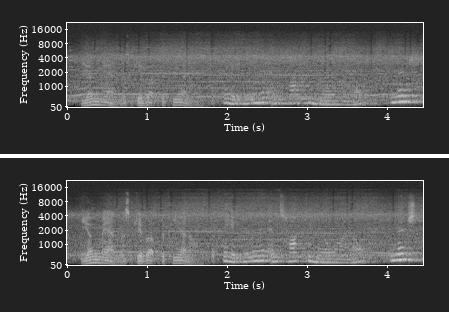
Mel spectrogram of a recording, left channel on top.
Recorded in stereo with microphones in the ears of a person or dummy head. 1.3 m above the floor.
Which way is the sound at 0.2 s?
30° right (ahead or behind).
